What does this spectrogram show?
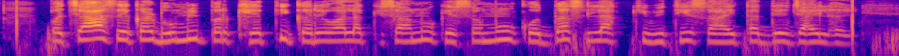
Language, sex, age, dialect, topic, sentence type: Magahi, male, 18-24, Central/Standard, agriculture, statement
